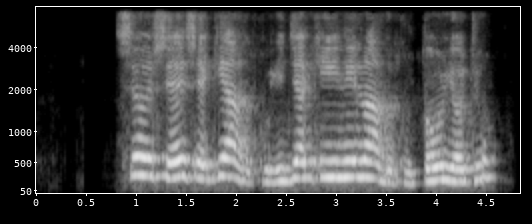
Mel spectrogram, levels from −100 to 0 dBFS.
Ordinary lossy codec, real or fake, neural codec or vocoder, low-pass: MP3, 64 kbps; fake; codec, 16 kHz, 4.8 kbps, FACodec; 7.2 kHz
